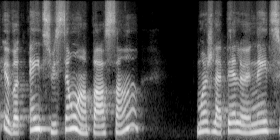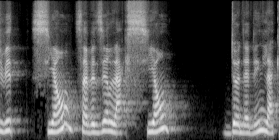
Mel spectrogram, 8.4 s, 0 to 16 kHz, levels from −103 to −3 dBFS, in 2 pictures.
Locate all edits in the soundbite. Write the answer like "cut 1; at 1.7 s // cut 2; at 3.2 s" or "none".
none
